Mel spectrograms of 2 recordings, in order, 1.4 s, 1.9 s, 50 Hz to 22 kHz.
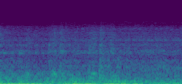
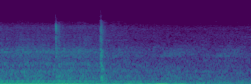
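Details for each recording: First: Mercedes CLA 200d diesel restarting at a stop via start-stop: rough start with deep uneven rattle, no check engine light; gearbox opened showed worn dual-mass flywheel with play. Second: Mercedes CLA 200d diesel, engine start-stop restart at a stop sign after repairing a flywheel rattle at start-up and low-rpm idle. Even, low rumble with a couple of faint clicks and no rattle; the problem is solved.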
